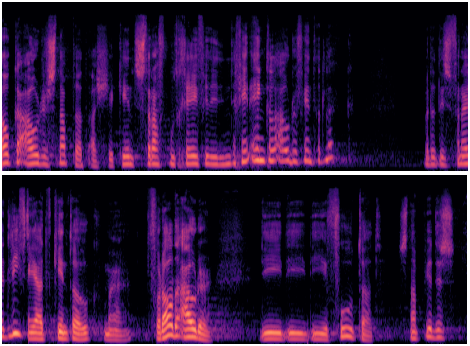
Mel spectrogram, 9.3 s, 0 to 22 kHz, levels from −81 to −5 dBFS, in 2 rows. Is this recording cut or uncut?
cut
